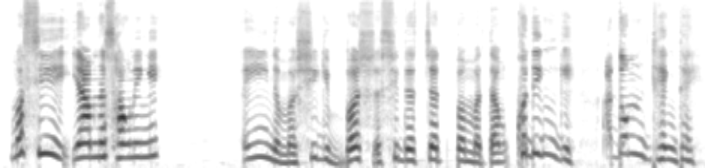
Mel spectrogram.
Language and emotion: Manipuri, angry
